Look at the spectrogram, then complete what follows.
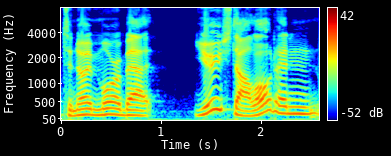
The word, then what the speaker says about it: Stallord: Am I saying it right? Stallord? Stallord works fine.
